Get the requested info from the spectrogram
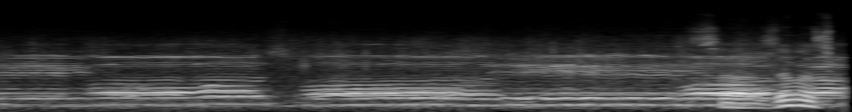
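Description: Orthodox liturgical chant sung by men's voices: a troparion held on long, sustained notes that step from pitch to pitch, with a short pause for breath about one and a half seconds in.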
